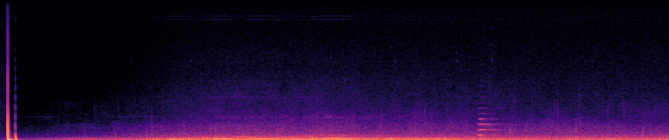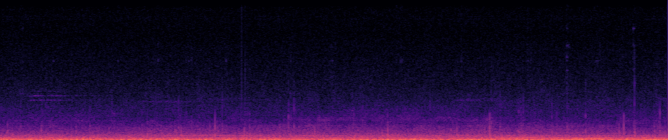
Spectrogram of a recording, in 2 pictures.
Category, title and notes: Soundscapes > Urban
llight traffic urban horn of vehicle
